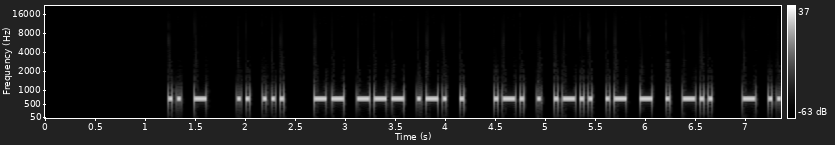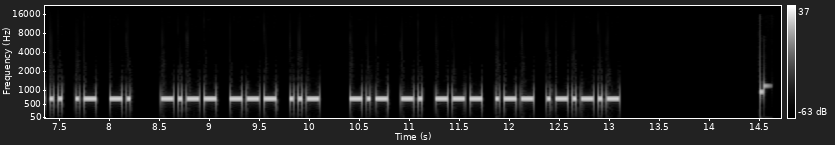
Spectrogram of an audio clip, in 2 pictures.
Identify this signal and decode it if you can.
Morse code, heard as a keyed tone, about 28 wpm, 700 Hz. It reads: IT IS MORE RELATED THAN YOU KNOW.
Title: Sentences from Top 1000 Words - Review Part 5 - 28wpm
